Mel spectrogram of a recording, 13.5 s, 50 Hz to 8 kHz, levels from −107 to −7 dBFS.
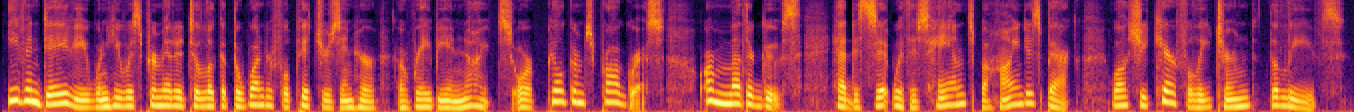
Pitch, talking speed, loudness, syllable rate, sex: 170 Hz, 165 wpm, -17 LUFS, 4.9 syllables/s, female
